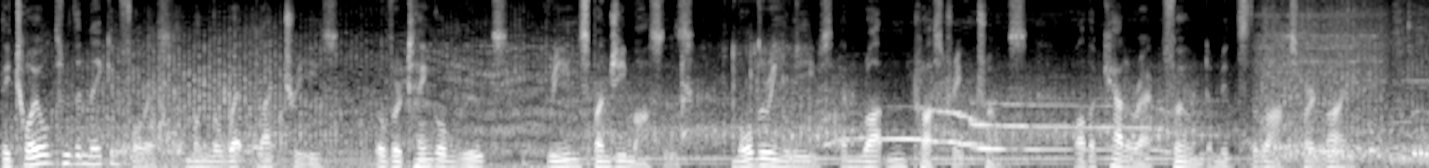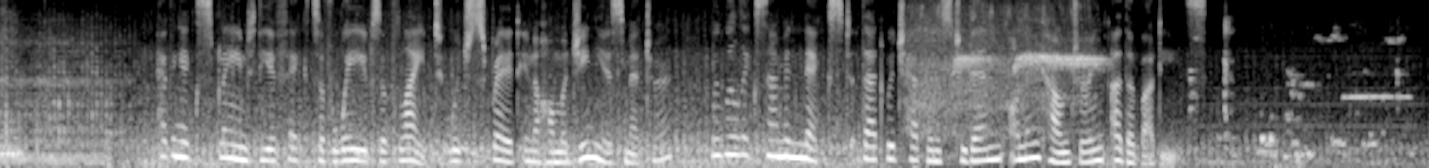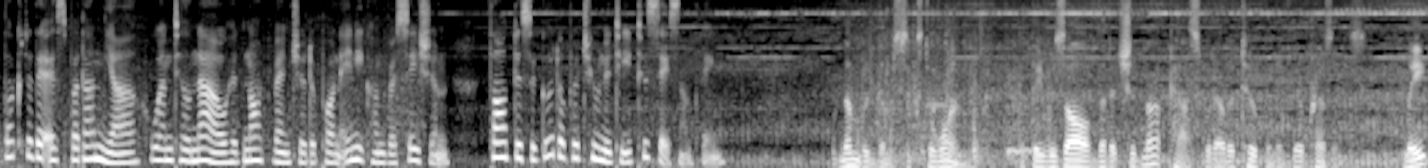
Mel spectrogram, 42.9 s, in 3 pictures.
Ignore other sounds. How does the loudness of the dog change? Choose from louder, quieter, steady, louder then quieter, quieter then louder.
louder then quieter.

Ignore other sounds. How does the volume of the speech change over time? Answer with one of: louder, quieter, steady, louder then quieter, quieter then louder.
steady.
